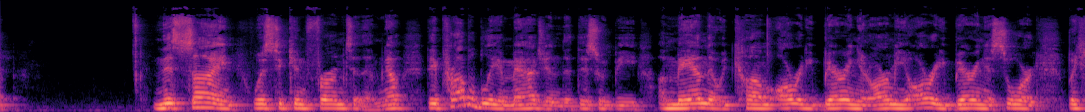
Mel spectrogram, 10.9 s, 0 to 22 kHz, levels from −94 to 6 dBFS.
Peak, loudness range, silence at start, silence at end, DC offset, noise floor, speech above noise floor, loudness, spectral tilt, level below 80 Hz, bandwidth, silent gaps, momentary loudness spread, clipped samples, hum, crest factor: -8 dBFS; 3 LU; 0 s; 0 s; under 0.1%; -67 dBFS; 44 dB; -24 LUFS; -7 dB/octave; -66 dBFS; 12.5 kHz; none; 10 LU; under 0.1%; none; 16 dB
